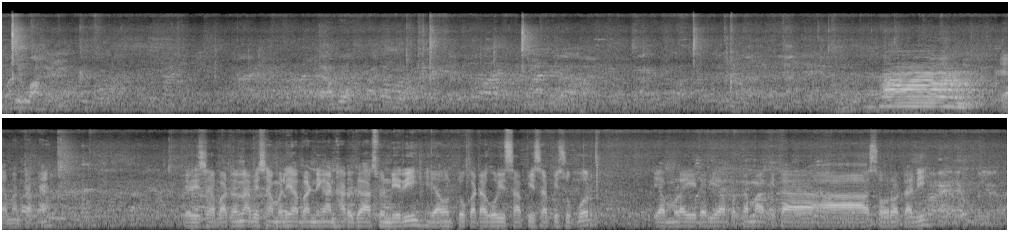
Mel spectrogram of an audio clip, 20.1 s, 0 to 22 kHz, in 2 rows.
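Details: Large local cattle at the Geurugok livestock market on 29 March 2022, the last week before Ramadan. Loud, drawn-out harmonic moos rise out of the market hubbub around nine seconds and again in a longer run late on, with crowd murmur throughout.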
